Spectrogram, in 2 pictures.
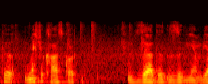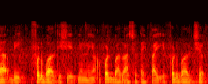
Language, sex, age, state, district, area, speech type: Kashmiri, male, 18-30, Jammu and Kashmir, Ganderbal, rural, spontaneous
